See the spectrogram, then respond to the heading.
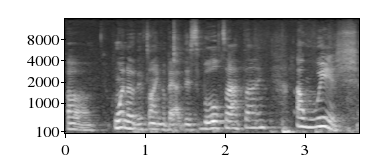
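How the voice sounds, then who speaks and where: A woman with a Mississippi accent speaks at a fairly slow pace, with audible room echo and noticeable background noise. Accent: Mississippi Southern. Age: 70s. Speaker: resident speaking at public comment. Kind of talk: public comment at council meeting.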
